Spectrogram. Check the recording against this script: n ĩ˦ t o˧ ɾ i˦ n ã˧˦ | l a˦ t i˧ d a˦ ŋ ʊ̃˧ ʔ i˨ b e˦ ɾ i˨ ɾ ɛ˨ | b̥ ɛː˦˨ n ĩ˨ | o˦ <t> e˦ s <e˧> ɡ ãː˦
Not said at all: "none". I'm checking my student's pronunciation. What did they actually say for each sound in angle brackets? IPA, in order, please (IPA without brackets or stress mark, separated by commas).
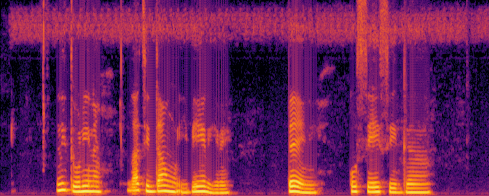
s, e˧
